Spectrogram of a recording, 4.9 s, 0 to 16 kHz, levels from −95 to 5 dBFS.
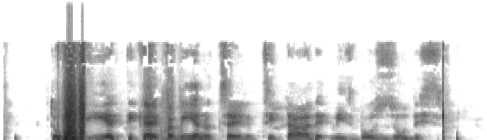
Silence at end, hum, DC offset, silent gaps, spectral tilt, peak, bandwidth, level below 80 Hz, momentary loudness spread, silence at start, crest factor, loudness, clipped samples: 0.5 s; none; under 0.1%; none; -2.5 dB/octave; 0 dBFS; 16 kHz; -52 dBFS; 24 LU; 0.5 s; 20 dB; -17 LUFS; under 0.1%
